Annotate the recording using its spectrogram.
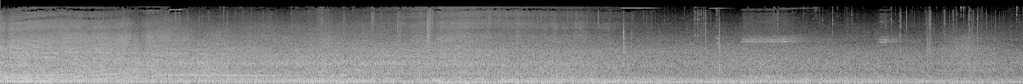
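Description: Traffic rumbles steadily along a nearby road.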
